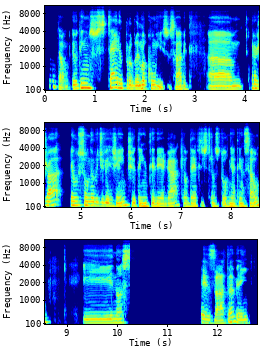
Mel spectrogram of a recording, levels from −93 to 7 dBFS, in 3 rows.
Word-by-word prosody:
Então, 205 Hz, -, -4 dB
eu 140 Hz, +1 st, +1 dB
tenho 175 Hz, +1 st, +6 dB
um 170 Hz, -, +7 dB
sério 170 Hz, +2 st, +4 dB
problema 140 Hz, -2 st, +2 dB
com 145 Hz, -1 st, -1 dB
isso, 100 Hz, -4 st, -2 dB
sabe. 115 Hz, +3 st, -1 dB, 0.4 s
Hã, 115 Hz, 0 st, +2 dB, 0.4 s
pra 160 Hz, -1 st, +2 dB
já 150 Hz, 0 st, +1 dB, 0.2 s
eu 150 Hz, 0 st, +1 dB
sou 155 Hz, 0 st, +2 dB
neurodivergente, 130 Hz, 0 st, 0 dB
eu 125 Hz, -, 0 dB
tenho 115 Hz, -1 st, +1 dB
TDH, 110 Hz, +4 st, -1 dB
que -, -, -11 dB
é -, -, -3 dB
o 110 Hz, -, -5 dB
déficit 110 Hz, 0 st, -3 dB
de -, -, -3 dB
transtorno 110 Hz, -1 st, -3 dB
e -, -, +2 dB
atenção, 110 Hz, +6 st, -1 dB, 0.8 s
eh, 135 Hz, +1 st, -1 dB
nós 135 Hz, -1 st, +1 dB, 1.4 s
Exatamente. 125 Hz, +2 st, -2 dB
130 Hz, 135 wpm, -23 LUFS, 115-150 Hz, 1.4 s, um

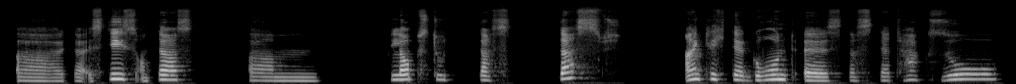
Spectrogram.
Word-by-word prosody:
Äh, 165 Hz, -2 st, -5 dB
da 165 Hz, -1 st, -6 dB
ist -, -, -8 dB
dies 250 Hz, 0 st, +6 dB
und 155 Hz, -, -10 dB
das, 215 Hz, 0 st, +3 dB, 0.5 s
ähm. 170 Hz, -2 st, -6 dB, 0.7 s
Glaubst 225 Hz, +1 st, +3 dB
du, 220 Hz, -1 st, -7 dB, 0.3 s
dass 200 Hz, -1 st, -4 dB, 0.4 s
das 280 Hz, +1 st, +1 dB, 0.6 s
eigentlich 240 Hz, 0 st, +2 dB
der 215 Hz, -3 st, +1 dB
Grund 220 Hz, +5 st, +2 dB
ist, 175 Hz, -1 st, +1 dB
dass 180 Hz, 0 st, -9 dB
der 180 Hz, -1 st, -9 dB
Tag 205 Hz, +2 st, -10 dB
so 240 Hz, +4 st, -1 dB
210 Hz, 110 wpm, -25 LUFS, 175-235 Hz, 0.7 s, dies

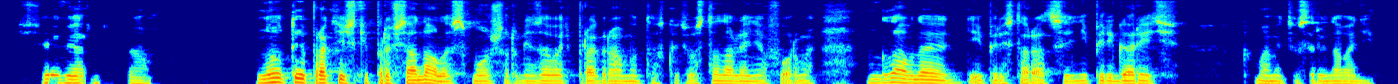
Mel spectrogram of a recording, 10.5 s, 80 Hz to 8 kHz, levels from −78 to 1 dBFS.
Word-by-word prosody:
Всё 135 Hz, -, -5 dB
верно, 120 Hz, -1 st, 0 dB, 0.2 s
да. 105 Hz, -1 st, -4 dB, 0.8 s
Но 140 Hz, +4 st, +6 dB
ты 140 Hz, 0 st, +5 dB
практически 130 Hz, -2 st, +3 dB
профессионал 115 Hz, -3 st, +4 dB
и -, -, -3 dB
сможешь 95 Hz, +1 st, 0 dB
организовать 95 Hz, +1 st, -2 dB
программу, 95 Hz, -1 st, -1 dB
так 100 Hz, +1 st, -10 dB
сказать, 95 Hz, -, -12 dB
восстановления 95 Hz, -1 st, 0 dB
формы. 100 Hz, +1 st, -4 dB, 0.4 s
Главное 125 Hz, -4 st, +3 dB
не 115 Hz, -1 st, -5 dB
перестараться 105 Hz, -3 st, -1 dB
и 95 Hz, -, -3 dB
не 100 Hz, -1 st, -3 dB
перегореть 100 Hz, 0 st, 0 dB, 0.4 s
к -, -, -28 dB
моменту 95 Hz, -2 st, -3 dB
соревнований. 95 Hz, -1 st, -1 dB
100 Hz, 135 wpm, -23 LUFS, 95-115 Hz, 0.8 s, Но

